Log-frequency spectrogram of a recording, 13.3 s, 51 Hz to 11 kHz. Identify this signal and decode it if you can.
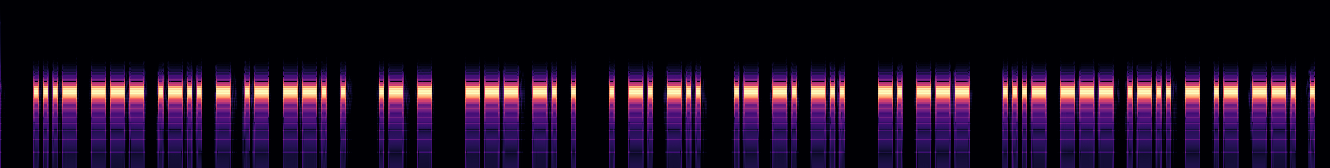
Morse code, heard as a keyed tone, about 25 wpm, 600 Hz. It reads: VOLTAGE AT ONE END AND NO VOLTAGE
